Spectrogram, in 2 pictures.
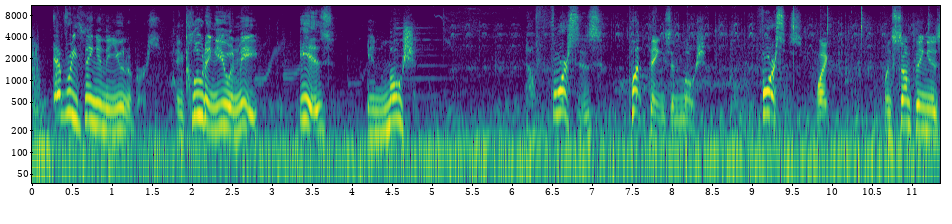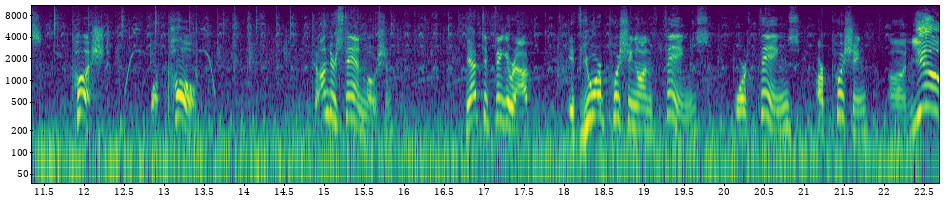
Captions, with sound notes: EVERYTHING IN THE UNIVERSE, INCLUDING YOU AND ME, IS IN MOTION. [ BELL DINGS ] NOW, FORCES PUT THINGS IN MOTION -- FORCES, LIKE WHEN SOMETHING IS PUSHED OR PULLED. TO UNDERSTAND MOTION, YOU HAVE TO FIGURE OUT IF YOU ARE PUSHING ON THINGS OR THINGS ARE PUSHING ON YOU.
